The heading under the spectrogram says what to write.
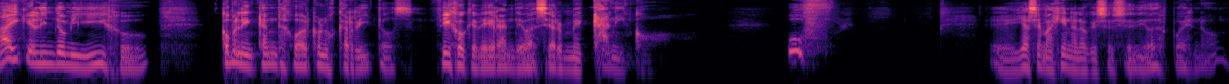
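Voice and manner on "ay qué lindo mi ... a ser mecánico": loud, mocking tone with a touch of sarcasm. Parent retelling a past comment about their son playing with cars, retelling a sarcastic remark. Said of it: "Indudablemente añadiéndole algo de sarcasmo".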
